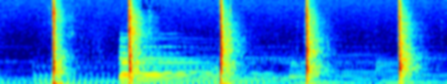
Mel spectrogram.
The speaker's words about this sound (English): I'm going to hit myself into the head with this book now, and you're going to hear an advert.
